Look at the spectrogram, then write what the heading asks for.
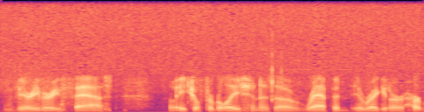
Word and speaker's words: fibrillation: teaming to help americans with a trivial uh fibulation fibrillation okay atrial a-t-r-i-a-l i can spell it better than i can say it fib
